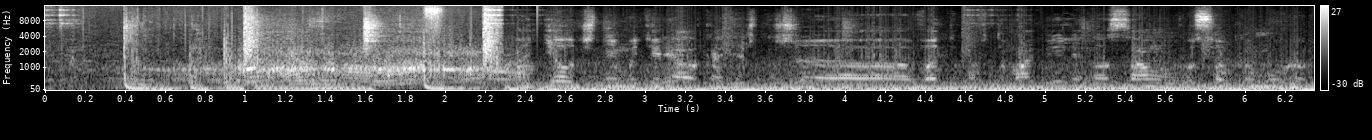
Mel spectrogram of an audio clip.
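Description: Music with a beat for about the first two seconds, then the steady low drone of engine and road noise heard inside a moving BMW M4's cabin.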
